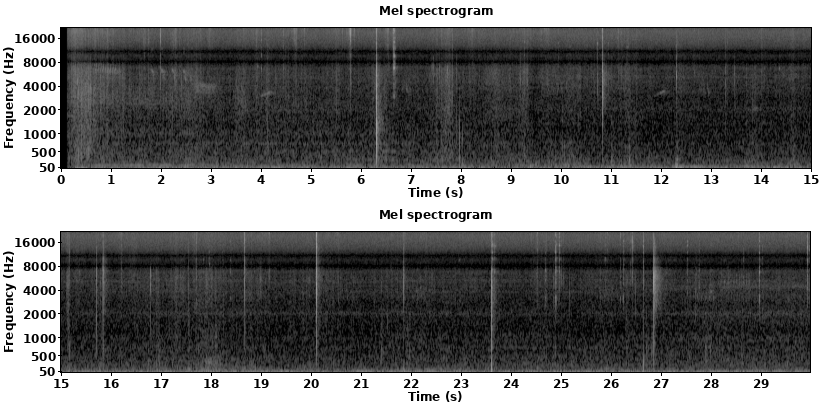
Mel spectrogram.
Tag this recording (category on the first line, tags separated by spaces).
Sound effects > Human sounds and actions
atmophere recording field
